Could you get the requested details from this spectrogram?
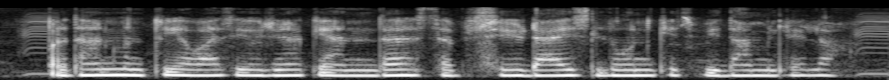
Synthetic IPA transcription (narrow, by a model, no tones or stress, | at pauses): pɾɐ̰d̪ʱaːnmə̃nt̪ɾiɐʋaːzjoːd͡ʒnakeɐ̃nd̪əɾsɐbseɖaːɪzloːnkesʊʋɪd̪ʱamɪleːlaː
